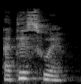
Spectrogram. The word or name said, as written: à tes souhaits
